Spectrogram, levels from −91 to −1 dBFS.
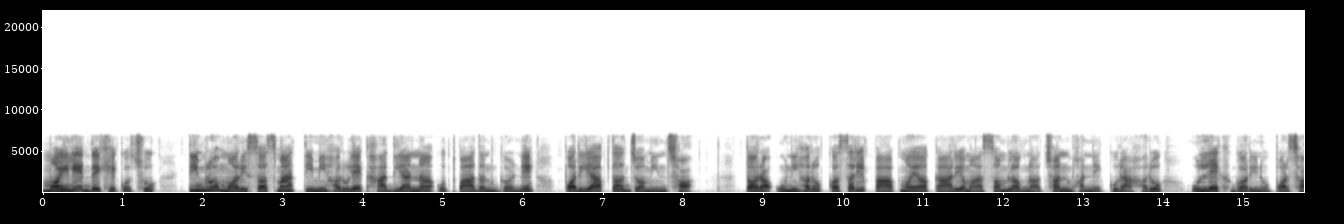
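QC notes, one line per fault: Throughout, Dolby Digital compression: the speech sounds dull and muffled, with nothing above about 6.9 kHz, and a rough, fluttering noise hangs around the voiced tones, a sign of heavy codec damage. The likely cause is an AC-3 style encode at a low bitrate, around 48 kbps, where the encoder narrowed the band and left many frequency lines without mantissa bits, so the decoder filled those gaps with dither noise that breaks up the clean harmonics.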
